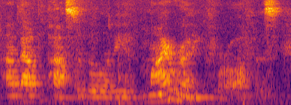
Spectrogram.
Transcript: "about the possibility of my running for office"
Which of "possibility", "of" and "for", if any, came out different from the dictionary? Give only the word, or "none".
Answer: none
